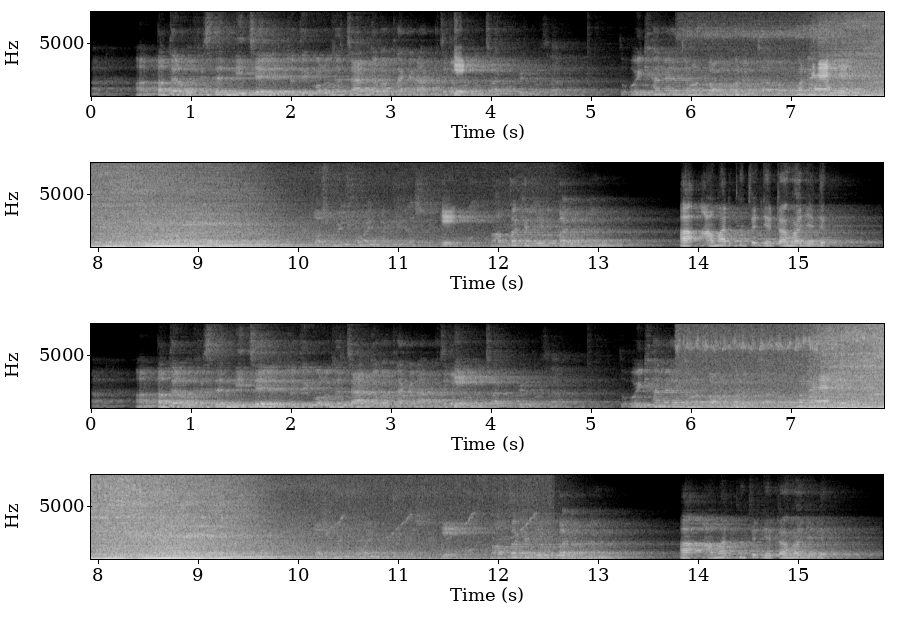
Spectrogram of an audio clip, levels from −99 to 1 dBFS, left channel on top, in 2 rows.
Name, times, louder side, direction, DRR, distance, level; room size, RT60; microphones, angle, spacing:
voice 1, 0.4-4.8 5.3-11.4 11.9-13.1, equal, 10° left, -4 dB, 2.0 m, -32 dB
Car / Accelerating revving vroom, 5.8-12.6, right 3 dB, 80° right, 0.7 m, -24 dB
voice 2, 7.2-7.6 11.4-11.6 13.8-15.3, left 4 dB, 90° left, 7 dB, 0.9 m, -28 dB
16.5 x 12.0 x 3.4 m, 2.2 s
head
